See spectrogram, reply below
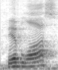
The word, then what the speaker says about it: biblos: The Greek word for book or books is there you can see the Greek is that you pronounce it biblos in the singular or biblia in the plural.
